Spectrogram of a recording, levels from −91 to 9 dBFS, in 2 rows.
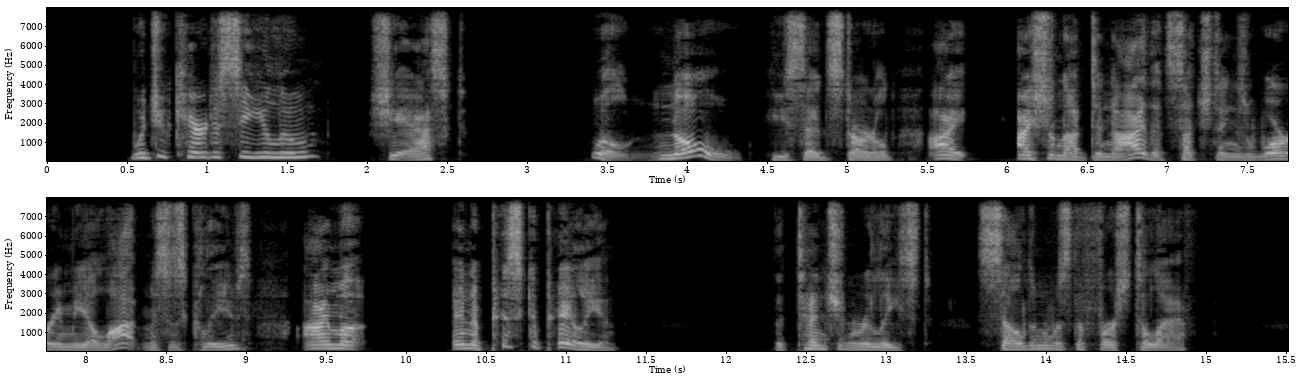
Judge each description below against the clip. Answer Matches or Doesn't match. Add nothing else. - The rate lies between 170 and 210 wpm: Doesn't match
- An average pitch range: Doesn't match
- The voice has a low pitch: Doesn't match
